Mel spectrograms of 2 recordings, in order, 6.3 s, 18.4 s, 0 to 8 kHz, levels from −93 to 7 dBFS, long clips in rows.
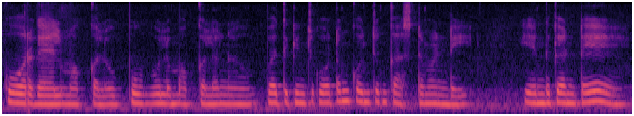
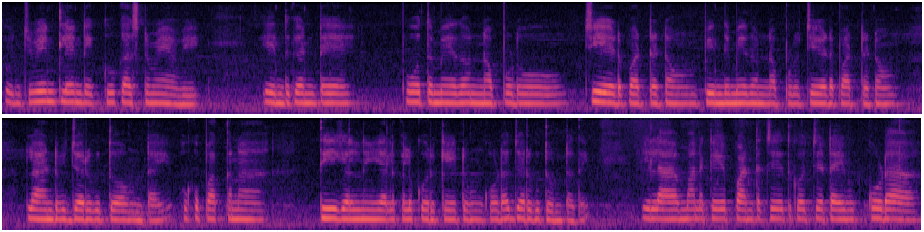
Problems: low volume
